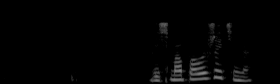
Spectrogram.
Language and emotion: Russian, positive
